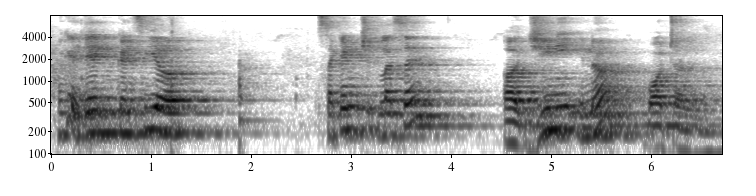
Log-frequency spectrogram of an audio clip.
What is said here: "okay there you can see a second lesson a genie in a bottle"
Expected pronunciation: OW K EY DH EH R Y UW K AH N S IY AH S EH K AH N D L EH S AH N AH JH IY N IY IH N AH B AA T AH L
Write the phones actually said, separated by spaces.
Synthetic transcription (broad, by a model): OW K EY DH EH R Y UW K AH N S IY AH S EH K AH N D L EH S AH AH JH IY N IY IH N AH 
